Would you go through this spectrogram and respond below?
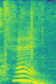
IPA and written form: hæŋ (hang)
